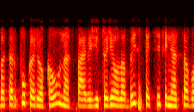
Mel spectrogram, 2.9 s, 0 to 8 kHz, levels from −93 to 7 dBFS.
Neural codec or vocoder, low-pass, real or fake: none; 7.2 kHz; real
